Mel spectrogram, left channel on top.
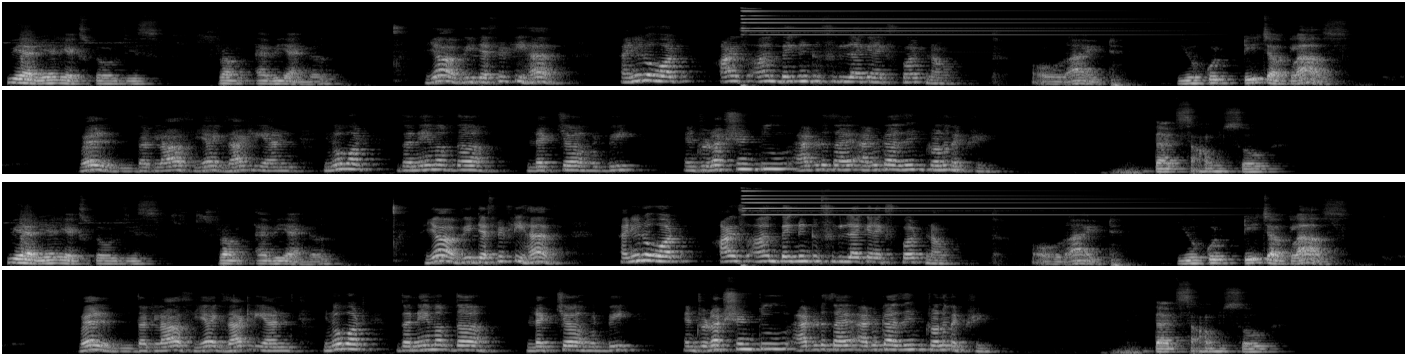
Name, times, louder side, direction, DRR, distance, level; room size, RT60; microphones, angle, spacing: voice 1, 0.1-1.5 2.2-3.2 10.3-11.0 11.8-13.4 25.3-26.6, right 1 dB, ahead, -1 dB, 0.3 m, -27 dB
voice 2, 4.2-5.6 6.2-6.9 7.2-9.5 14.8-17.0 17.2-17.7 18.0-18.9 19.3-20.3 20.8-23.9, right 3 dB, 90° right, 5 dB, 0.5 m, -27 dB
sound 1, 7.4-11.1, right 4 dB, 35° left, 1.4 m, -31 dB
2.5 x 2.3 x 2.2 m, 0.42 s
head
